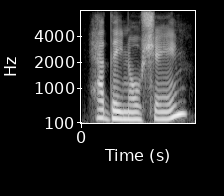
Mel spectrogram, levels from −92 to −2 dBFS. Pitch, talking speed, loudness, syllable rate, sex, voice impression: 215 Hz, 210 wpm, -15 LUFS, 5.7 syllables/s, female, feminine, adult-like, clear, fluent, slightly intellectual, slightly refreshing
